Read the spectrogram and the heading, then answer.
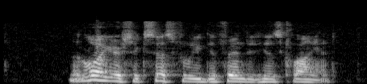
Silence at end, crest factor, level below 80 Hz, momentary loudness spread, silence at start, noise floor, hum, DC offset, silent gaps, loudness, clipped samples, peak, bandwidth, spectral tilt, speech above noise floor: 0.35 s; 16 dB; -56 dBFS; 10 LU; 0.7 s; -57 dBFS; none; under 0.1%; none; -16 LUFS; under 0.1%; 0 dBFS; 8 kHz; -6.5 dB/octave; 42 dB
